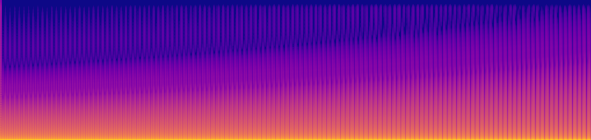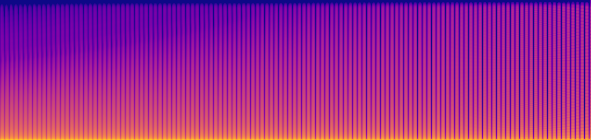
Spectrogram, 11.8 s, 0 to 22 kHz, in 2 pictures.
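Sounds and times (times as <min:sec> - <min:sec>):
analog PWM wavetable synthesizer tone: 0:00.0 - 0:11.8.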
